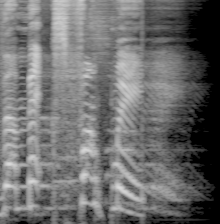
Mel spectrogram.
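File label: vocal female, Dance Vocals, spoken words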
